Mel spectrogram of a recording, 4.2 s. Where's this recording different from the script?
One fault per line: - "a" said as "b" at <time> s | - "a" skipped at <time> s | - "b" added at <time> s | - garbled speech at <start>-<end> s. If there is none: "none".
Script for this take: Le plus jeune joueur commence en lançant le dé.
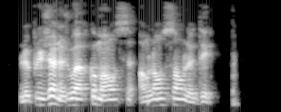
none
